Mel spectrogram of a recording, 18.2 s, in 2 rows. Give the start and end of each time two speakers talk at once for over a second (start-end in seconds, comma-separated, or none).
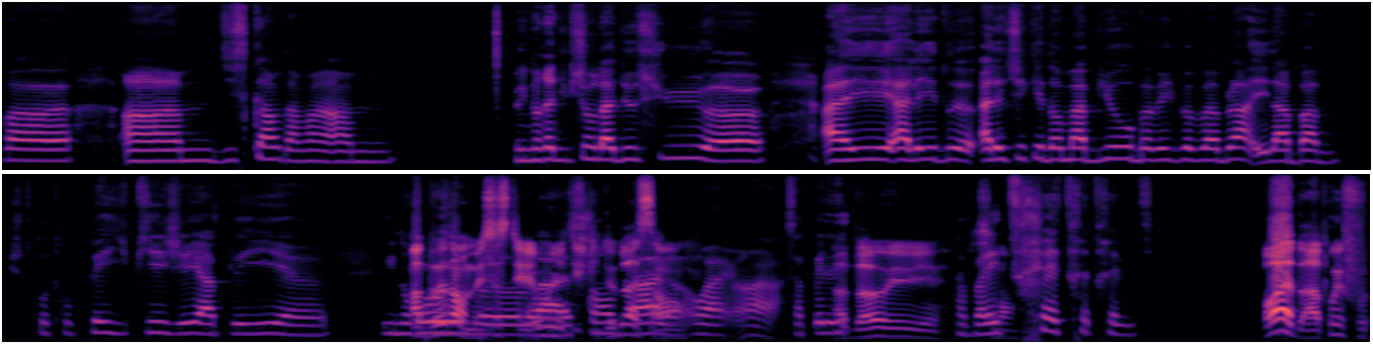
11.9-13.7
